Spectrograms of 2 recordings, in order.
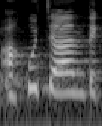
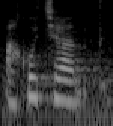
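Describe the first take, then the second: First: It is said loudly. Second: It is said quietly.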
